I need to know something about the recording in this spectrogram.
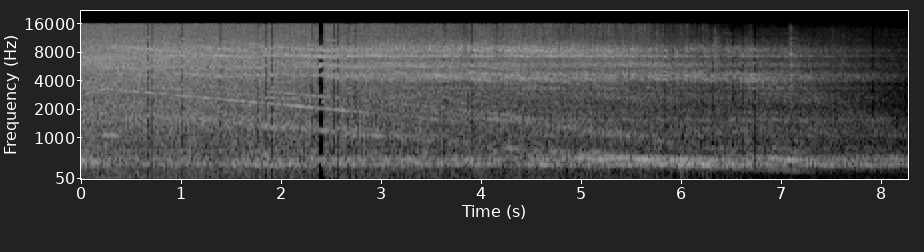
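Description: Porter-Cable PCE700 abrasive chop saw test-run with no load for the first time: its motor starts suddenly and runs loud, then its whine falls steadily in pitch and fades as the wheel coasts down.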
